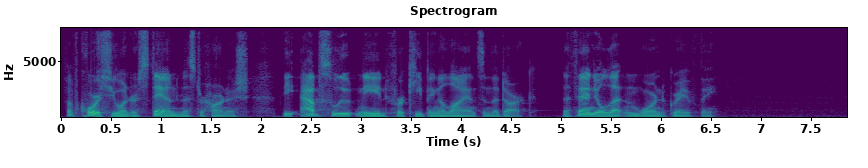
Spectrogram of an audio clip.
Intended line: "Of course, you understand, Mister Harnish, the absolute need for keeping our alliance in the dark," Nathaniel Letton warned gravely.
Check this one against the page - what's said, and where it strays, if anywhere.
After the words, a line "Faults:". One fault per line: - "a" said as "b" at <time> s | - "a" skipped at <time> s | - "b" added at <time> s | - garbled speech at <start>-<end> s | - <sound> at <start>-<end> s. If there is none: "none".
"Of course, you understand, Mister Harnish, the absolute need for keeping alliance in the dark," Nathaniel Letton warned gravely.
Faults:
- "our" skipped at 3.8 s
